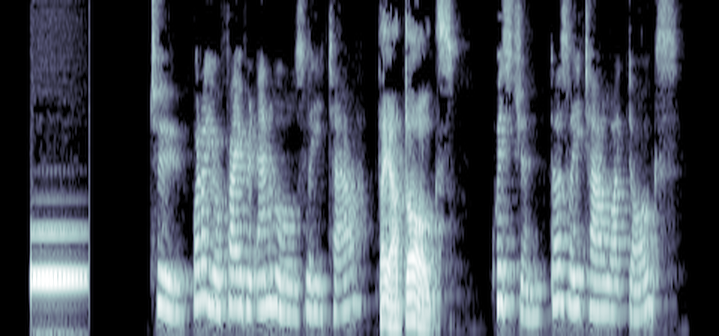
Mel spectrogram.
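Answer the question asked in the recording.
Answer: Yes, he does.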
